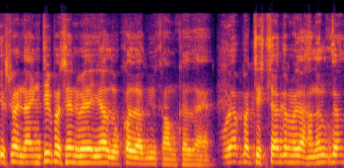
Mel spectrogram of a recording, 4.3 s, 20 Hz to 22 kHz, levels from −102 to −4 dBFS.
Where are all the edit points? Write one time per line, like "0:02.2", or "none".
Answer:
0:02.7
